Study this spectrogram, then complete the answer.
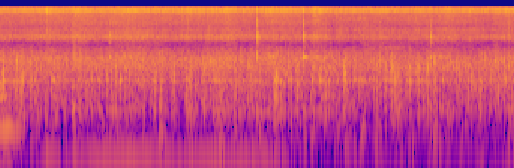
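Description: Ginger-garlic paste with turmeric and chilli powder frying in oil, a soft continuous sizzle with faint stirring scrapes throughout, steady and close.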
